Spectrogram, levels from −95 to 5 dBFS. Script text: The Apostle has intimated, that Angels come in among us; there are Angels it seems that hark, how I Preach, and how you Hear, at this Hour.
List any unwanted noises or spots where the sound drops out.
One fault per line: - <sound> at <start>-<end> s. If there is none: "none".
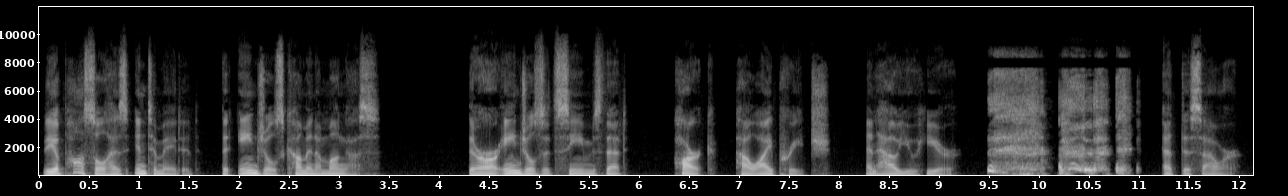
- laugh at 9.5-11.0 s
